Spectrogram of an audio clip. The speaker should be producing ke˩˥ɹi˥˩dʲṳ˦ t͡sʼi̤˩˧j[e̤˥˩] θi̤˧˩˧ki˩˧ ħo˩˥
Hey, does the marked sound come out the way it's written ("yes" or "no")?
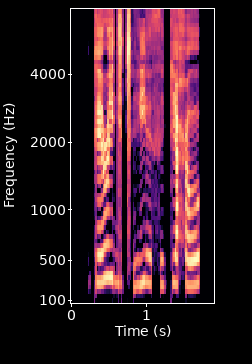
yes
